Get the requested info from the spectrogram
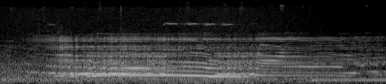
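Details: A red deer stag bellows during the rut (mid-September to mid-October) in Limousin, France, a drawn-out, harmonic roar that sags slightly in pitch; stags here now bell mostly at night, hidden in the woods.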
